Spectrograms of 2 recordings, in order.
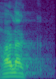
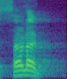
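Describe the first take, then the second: First: The word begins with an h sound. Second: The word begins with an s sound. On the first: This is how the Persians would say it. "अगर वो बोलेंगे तो उसमें आएगा हड़क" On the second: This is how we say it. "जैसे हम बोलते हैं सड़क"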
